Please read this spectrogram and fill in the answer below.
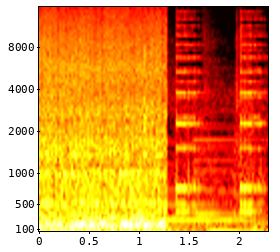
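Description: Onions frying in a pot, a steady sizzle, which breaks off suddenly a little past halfway into a short music sting.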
